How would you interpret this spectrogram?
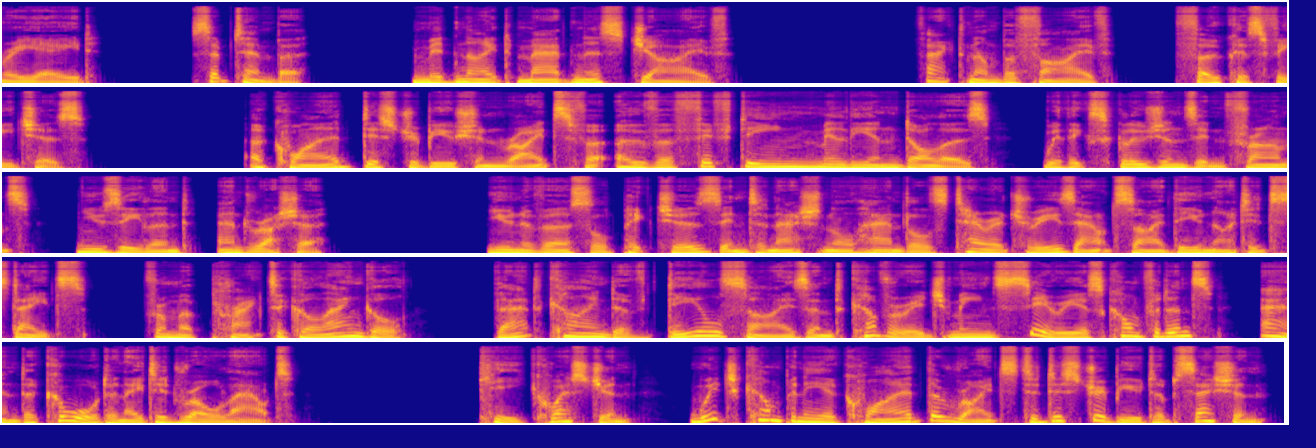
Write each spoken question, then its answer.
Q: which company acquired the rights to distribute Obsession?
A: Focus Features.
